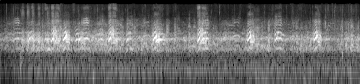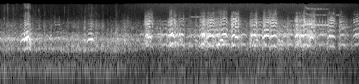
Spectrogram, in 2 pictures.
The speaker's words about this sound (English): If you recognize these distinct calls as snow geese, you're right. Large, noisy flocks of snow geese can be found in Chesapeake Bay waters in winter months.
